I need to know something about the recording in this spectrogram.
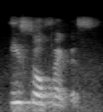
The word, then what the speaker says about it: esophagus: e in the esophagus o is silent pronunciation starts with e esophagus okay esophagus esophagus it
